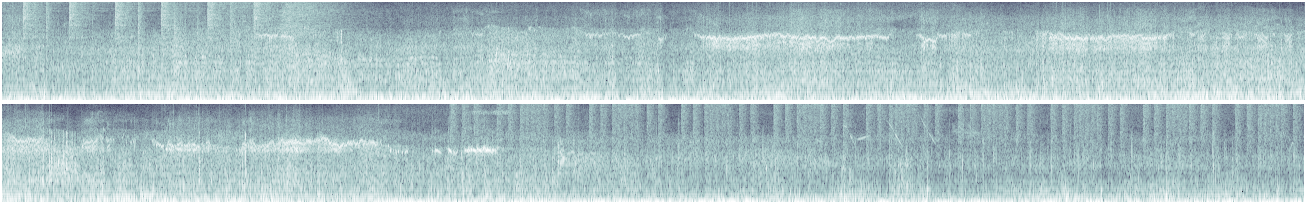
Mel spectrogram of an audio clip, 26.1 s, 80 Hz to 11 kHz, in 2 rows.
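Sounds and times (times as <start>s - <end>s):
high buzz: 0.0s - 3.6s, 17.3s - 26.0s
wind buffeting microphone: 0.0s - 26.0s
tyres rumbling on dirt: 17.1s - 26.0s.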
